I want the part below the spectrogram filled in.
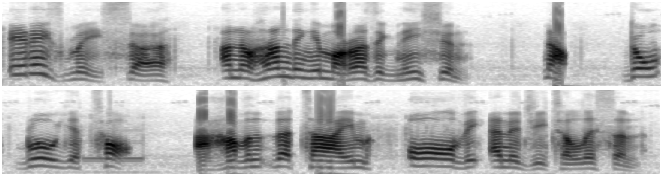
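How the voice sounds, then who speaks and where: A man's voice: high voice, lively intonation, normal speed, no room sound, muffled recording, pitched above the performer's own voice. A man voicing a defiant, exasperated police inspector, insistent and sardonic, in an audiobook. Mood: defiant, shouting.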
